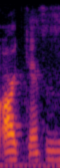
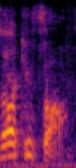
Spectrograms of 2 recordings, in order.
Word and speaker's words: Arkansas: not i don't know it's not your case it's not my cancer it's not our cancers it's arkansas arkans jumping out to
